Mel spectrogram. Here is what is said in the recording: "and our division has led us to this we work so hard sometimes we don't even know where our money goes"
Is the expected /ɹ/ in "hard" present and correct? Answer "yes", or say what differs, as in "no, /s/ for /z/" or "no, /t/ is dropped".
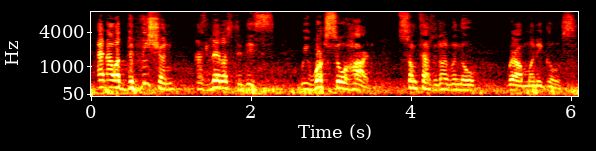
yes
